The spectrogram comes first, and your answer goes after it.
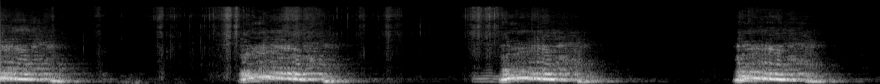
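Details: A captive lion at Dulahazara safari park, Cox's Bazar, gives deep, throaty roars, each a drawn-out groan that falls away, repeated every few seconds, while visitors urge it to call again.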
